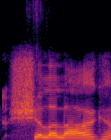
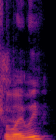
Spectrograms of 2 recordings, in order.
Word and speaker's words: shillelagh: bonus action to cast Shillalog on my club, which makes it, Shillelagh? yeah, whatever. Shillalog. Shillelagh sounds a little better. It's Lagh. That sounds like It's Irish. G is silent. Silent. Charlotte. It's silent.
